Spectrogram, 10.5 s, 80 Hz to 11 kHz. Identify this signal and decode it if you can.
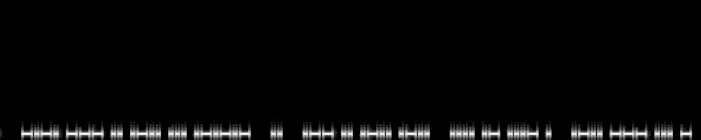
Morse code, heard as a keyed tone, about 25 wpm, 600 Hz. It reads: COILS. I WILL HAVE LOST
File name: the old man and the sea part 1 25wpm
